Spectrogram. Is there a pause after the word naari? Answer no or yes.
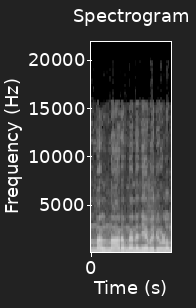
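no. The words run together without a pause. He will come back completely soaked.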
